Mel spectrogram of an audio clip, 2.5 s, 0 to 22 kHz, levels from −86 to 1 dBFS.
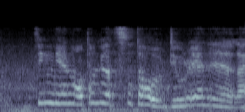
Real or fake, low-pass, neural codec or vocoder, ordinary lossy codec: fake; none; codec, 16 kHz, 2 kbps, FunCodec, trained on LibriTTS, 25 frames a second; none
